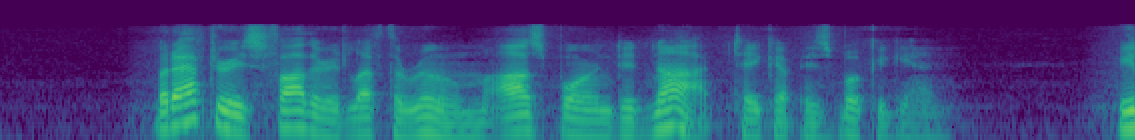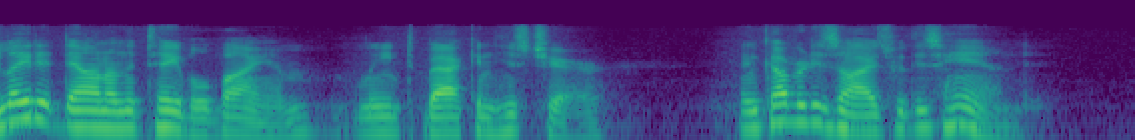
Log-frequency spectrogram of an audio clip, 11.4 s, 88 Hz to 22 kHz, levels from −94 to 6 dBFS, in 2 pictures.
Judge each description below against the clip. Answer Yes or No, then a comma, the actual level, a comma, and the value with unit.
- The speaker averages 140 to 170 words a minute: No, average, 195 wpm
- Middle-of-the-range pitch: No, low, 115 Hz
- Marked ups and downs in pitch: Yes, wide, 6.1 semitones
